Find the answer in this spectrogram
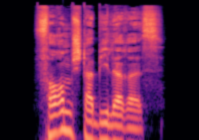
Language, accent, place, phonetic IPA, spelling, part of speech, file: German, Germany, Berlin, [ˈfɔʁmʃtaˌbiːləʁəs], formstabileres, adjective, De-formstabileres.ogg
- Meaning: strong/mixed nominative/accusative neuter singular comparative degree of formstabil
